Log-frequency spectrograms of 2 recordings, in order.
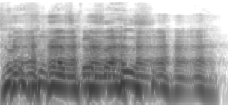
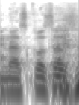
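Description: First: Slow, laughing through the words; louder, drawn out with laughter. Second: Said in the usual way. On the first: Real, not acted. Repeated phrase, laughing through it.

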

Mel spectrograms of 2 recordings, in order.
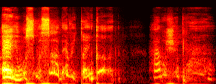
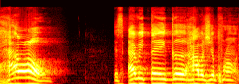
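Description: First: Very high, hushed retold question; timid asking. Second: Raised, full-voiced retold question; firm asking. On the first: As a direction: ask her in a tiny, tentative voice. Retold careful question to girlfriend. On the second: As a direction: ask it straight out, no hushed tiptoeing. Retold question repeated, standing straight up.

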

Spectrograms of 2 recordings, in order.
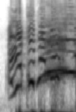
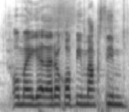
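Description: First: Shouts "Ada kopi Maxim" much higher and louder, breaking into a laugh; thrilled shriek over finding coffee in the box; excited shout. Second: Said in the usual way. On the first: Real, not acted. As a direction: yell out the find in delight.

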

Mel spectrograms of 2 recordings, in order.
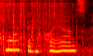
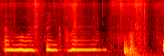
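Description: First: Said in the usual way. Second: Higher, very slow, drawn-out repeat of "more fake plants"; playful repeat. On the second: Shown as a demonstration. Showing a second batch of fake plants, playful drawn-out repeat. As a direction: stretch "more" up high and slow, teasing.

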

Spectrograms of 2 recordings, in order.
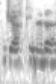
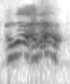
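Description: First: Said in the usual way. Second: High, loud insistent denial; loud laughing denial. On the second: Real, not acted.

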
